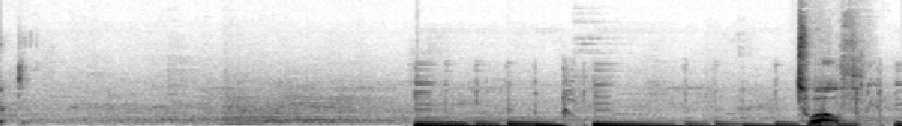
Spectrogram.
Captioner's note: people chattering distantly; experimental jazz music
